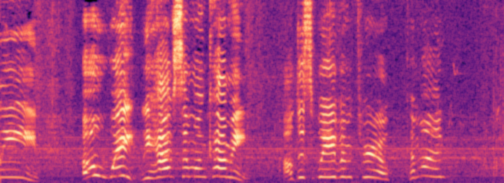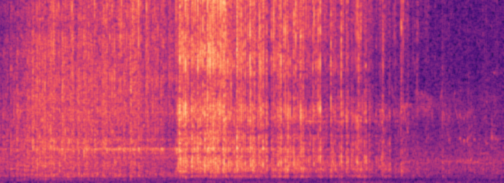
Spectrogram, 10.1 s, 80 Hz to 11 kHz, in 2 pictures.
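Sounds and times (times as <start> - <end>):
skateboard wheels rolling on asphalt: 4.9 - 10.0.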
